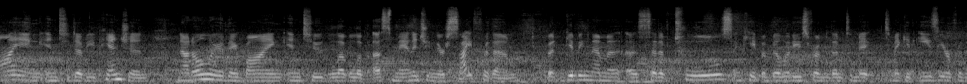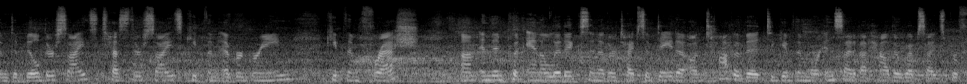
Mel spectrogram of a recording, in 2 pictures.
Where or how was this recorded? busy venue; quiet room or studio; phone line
busy venue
